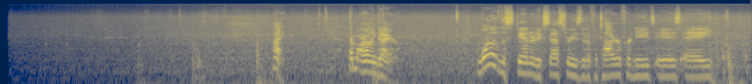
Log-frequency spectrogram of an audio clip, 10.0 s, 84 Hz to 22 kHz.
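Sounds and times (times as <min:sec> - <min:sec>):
faint outdoor background hiss: 0:00.2 - 0:10.0.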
